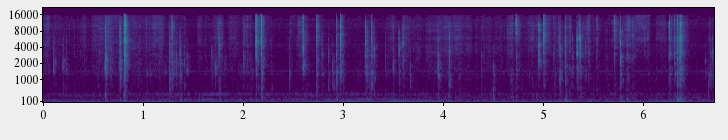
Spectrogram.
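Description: A single long, thin, white thermal paper receipt, a flat sheet, is crumpled and creased between the fingertips of both hands. Quiet crinkling and rubbing are broken by sharp, bright crackles. Each crackle stops almost instantly, and the crumpling goes on steadily throughout.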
